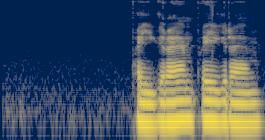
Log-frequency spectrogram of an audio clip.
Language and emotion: Russian, neutral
